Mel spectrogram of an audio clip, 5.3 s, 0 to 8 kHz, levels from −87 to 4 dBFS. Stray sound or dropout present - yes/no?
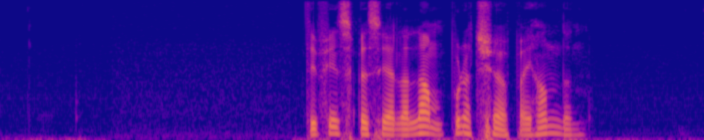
no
